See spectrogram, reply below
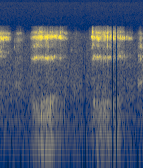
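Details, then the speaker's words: Veterinary pharmacology lecturer imitating coarse crackles by mouth: two rough, gurgling, snore-like noises, air passing through very viscous secretions in the airways as in bacterial bronchopneumonia. "Isso é o que a gente chama de uma crepitação grossa ou estertor, né? Então está relacionado esse ruído à passagem do ar por um local que tenha muita secreção e uma secreção muito viscosa."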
